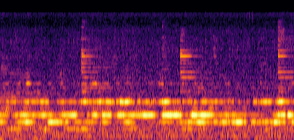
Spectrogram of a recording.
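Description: Ambient background music of sustained, bell-like tones, with a chime struck twice, about a second and a half apart.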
